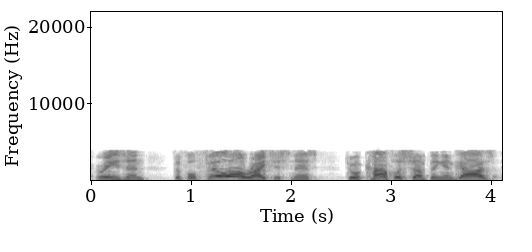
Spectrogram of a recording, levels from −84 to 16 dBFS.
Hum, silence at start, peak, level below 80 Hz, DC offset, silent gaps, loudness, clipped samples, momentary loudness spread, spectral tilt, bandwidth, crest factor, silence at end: none; 0.05 s; -6 dBFS; -56 dBFS; under 0.1%; none; -21 LUFS; under 0.1%; 16 LU; -10 dB/octave; 4.1 kHz; 16 dB; 0.1 s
